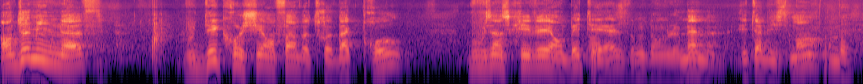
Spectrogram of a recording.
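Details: Adult man, interviewer narrating; ordinary speech.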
